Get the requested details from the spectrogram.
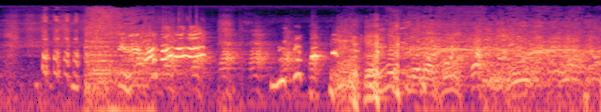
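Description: A middle-aged woman laughs heartily over an online call.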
